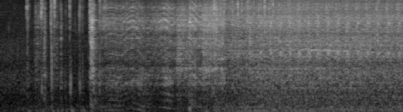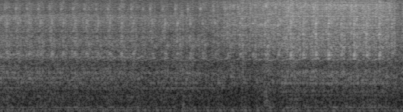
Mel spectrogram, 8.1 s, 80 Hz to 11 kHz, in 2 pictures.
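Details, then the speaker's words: Chevrolet LS V8 with a blown motor cranks, catches and rough-idles with hard, fast metallic knocking throughout. Exact cause unknown; engine knock. "Yeah, you hear that? That's a knocking LS. Now I'm not sure exactly what's wrong with it, but it ain't right."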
